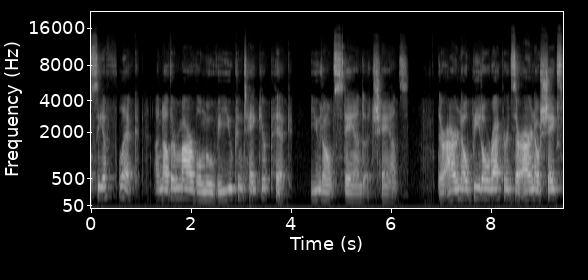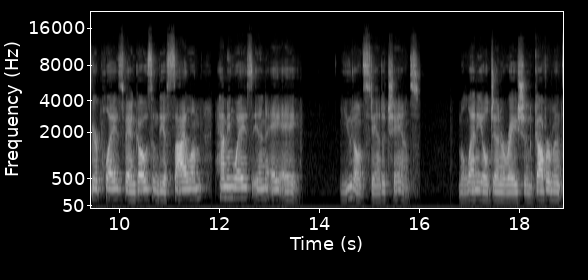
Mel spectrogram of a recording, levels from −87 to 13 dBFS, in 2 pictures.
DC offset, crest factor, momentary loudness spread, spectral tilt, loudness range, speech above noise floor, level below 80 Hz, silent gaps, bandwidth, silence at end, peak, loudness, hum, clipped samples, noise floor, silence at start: under 0.1%; 24 dB; 14 LU; 0 dB/octave; 7 LU; 48 dB; -90 dBFS; none; 15.5 kHz; 0 s; -4 dBFS; -26 LUFS; none; under 0.1%; -74 dBFS; 0 s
